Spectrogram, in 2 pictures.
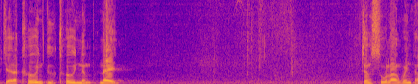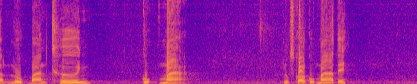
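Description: A man speaks calmly into a microphone in short bursts, with long pauses.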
